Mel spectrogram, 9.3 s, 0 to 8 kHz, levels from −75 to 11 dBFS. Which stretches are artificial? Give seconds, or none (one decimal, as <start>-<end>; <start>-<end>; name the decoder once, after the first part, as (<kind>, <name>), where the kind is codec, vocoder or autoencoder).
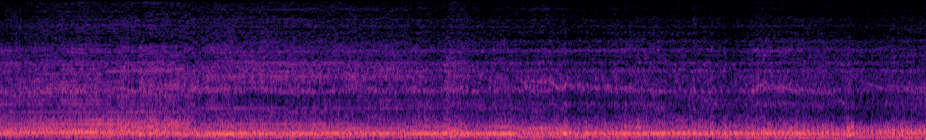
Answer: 0.0-8.0 (vocoder, HiFi-GAN)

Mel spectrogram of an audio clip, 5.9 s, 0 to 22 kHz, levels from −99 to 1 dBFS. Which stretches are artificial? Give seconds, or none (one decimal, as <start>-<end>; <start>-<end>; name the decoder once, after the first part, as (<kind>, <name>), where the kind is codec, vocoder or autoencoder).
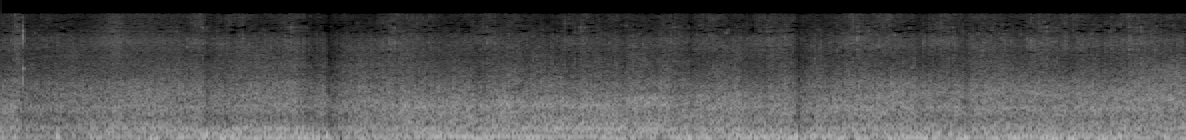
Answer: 0.4-0.9 (autoencoder, DAC-VAE)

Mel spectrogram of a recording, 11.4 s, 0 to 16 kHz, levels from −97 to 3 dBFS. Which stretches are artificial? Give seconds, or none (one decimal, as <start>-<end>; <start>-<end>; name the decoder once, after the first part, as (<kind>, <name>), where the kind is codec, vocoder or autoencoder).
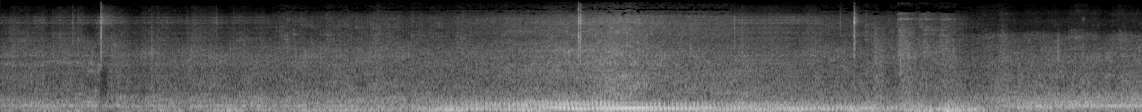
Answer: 0.0-2.7 (codec, SNAC); 7.3-8.2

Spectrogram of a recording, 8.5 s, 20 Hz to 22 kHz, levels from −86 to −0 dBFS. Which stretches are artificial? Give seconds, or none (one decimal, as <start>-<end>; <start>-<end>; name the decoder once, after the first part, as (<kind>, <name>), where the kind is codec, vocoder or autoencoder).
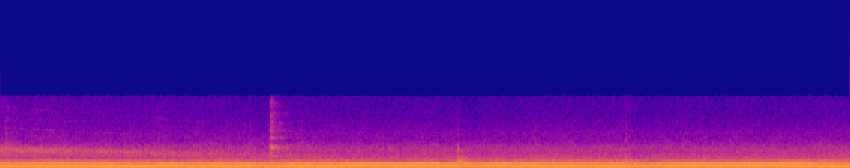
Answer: none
